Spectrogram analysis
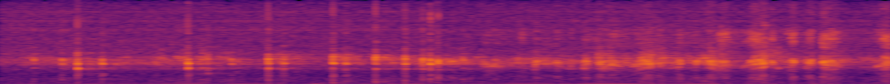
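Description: A Western capercaillie gives dry, irregular clicks that quicken into a dense, scratchy grinding toward the end. A faint low hum sits beneath.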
